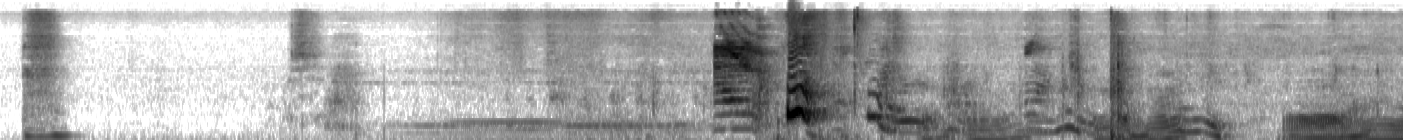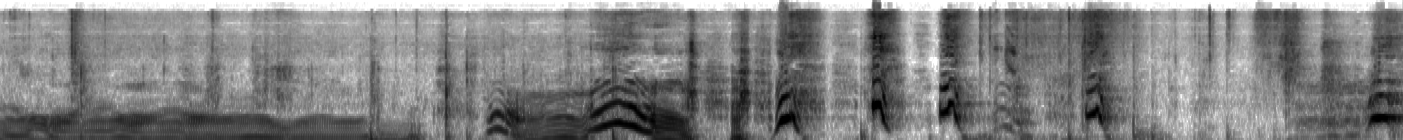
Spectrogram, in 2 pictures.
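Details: German Shepherd dog frustrated at being unable to destroy a toy during play: drawn-out wavering groaning whine, then rising yelps, grumbles and short growly barks, with a person's voice heard in places.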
